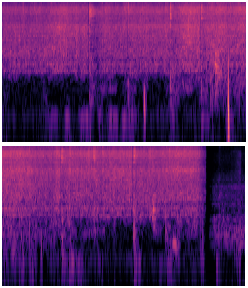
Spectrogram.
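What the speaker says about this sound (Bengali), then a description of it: "মশলাটা কষাচ্ছি, ভালো করে মশলাটা কষিয়ে নেবো" Masala spice paste frying in a pan as it is stirred and cooked down, a loud steady hiss and sizzle with occasional utensil knocks, stopping suddenly just before the end.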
